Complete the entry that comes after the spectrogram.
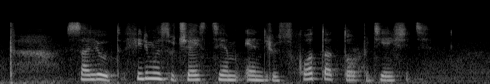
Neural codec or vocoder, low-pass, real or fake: codec, 16 kHz, 1 kbps, X-Codec, HuBERT features, trained on LibriSpeech; 7.2 kHz; fake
